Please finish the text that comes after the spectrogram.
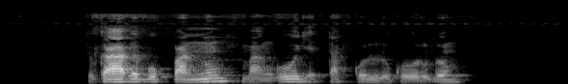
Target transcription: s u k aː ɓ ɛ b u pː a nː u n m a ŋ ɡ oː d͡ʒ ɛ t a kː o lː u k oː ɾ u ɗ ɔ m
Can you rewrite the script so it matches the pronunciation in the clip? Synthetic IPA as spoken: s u k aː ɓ ɛ b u pː a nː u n m a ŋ ɡ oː d͡ʒ ɛ t a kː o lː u k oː ɾ u ɗ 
